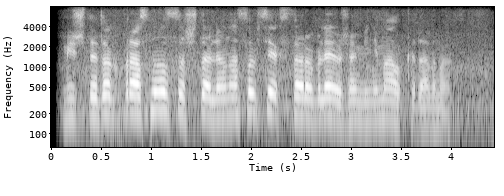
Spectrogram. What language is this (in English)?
Russian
